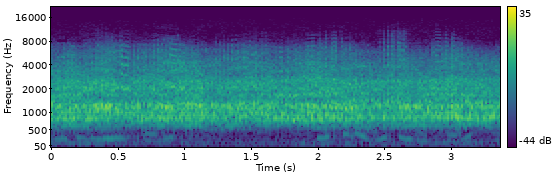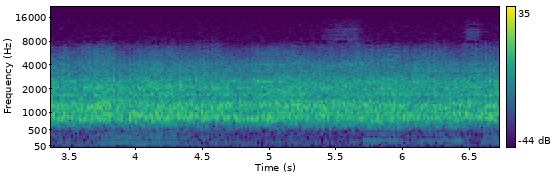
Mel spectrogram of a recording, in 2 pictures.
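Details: Huge flock of wintering sandhill cranes (Antigone canadensis) at Whitewater Draw, southern Arizona, November 11, 2017, making a steady roar of rolling, rattling calls blending into a dense wall of sound, with faint low voices underneath.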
